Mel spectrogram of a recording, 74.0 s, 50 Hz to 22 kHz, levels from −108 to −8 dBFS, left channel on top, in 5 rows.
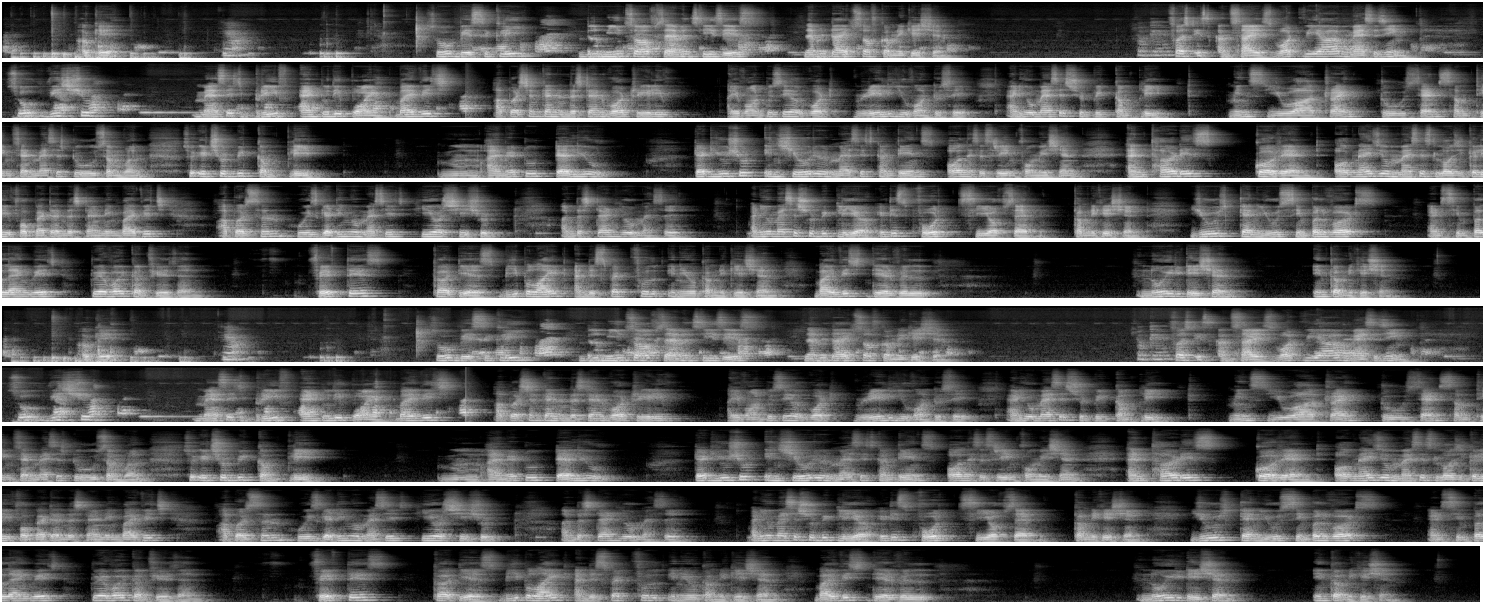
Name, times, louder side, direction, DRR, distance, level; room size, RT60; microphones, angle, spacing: voice 1, 0.3-1.9 3.1-3.5 4.1-5.2 5.8-7.5 8.0-9.5 11.7-14.1 14.9-15.8 16.7-19.3 19.7-21.5 22.1-24.5 24.9-26.4 27.1-32.8 34.0-35.7 36.5-41.7 42.2-46.1 46.6-49.4 49.8-51.3 51.9-54.8 55.2-58.1 58.7-59.8 60.1-61.2 62.4-63.0 63.6-67.1 67.4-68.5 70.6-71.6 72.4-73.2, left 2 dB, 40° left, 0.4 m, -27 dB
voice 2, 1.3-1.8 2.2-2.5 4.7-5.0 5.3-5.6 6.1-6.6 7.4-8.1 8.4-8.5 9.4-9.5 11.4-11.7 13.1-13.5 14.2-14.6 15.3-16.8 17.8-18.0 18.5-18.6, right 3 dB, 45° right, 0.5 m, -34 dB
4.5 x 2.1 x 2.5 m
head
